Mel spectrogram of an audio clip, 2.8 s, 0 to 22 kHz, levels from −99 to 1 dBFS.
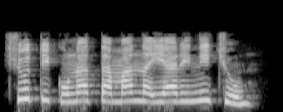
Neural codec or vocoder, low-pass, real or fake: none; 7.2 kHz; real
